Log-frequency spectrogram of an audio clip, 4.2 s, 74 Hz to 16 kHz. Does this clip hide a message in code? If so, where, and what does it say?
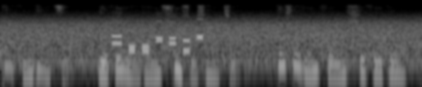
Yes: multi-frequency trunk signalling (R1, as on North American trunks) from 1.1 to 2.0 s, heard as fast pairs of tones, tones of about 70 ms, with phone line noise and speech in Chinese. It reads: KP 11094 ST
